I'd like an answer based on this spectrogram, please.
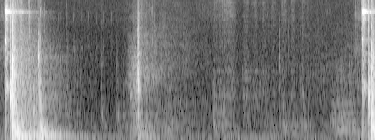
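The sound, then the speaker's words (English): A door on a theatre stage set, one of the side doors used for exits and entrances, opens and closes. A heavy thump comes first, a lighter knock follows, and another firm thump lands at the end, with quiet between. “There are doors on either side of the stage for exits and entrances. Here's the sound of one opening and closing.”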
